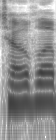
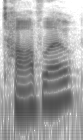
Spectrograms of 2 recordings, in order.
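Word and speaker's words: Tove Lo: The American version is Tovlo, but I think she likes to pronounce it Tovlo.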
